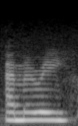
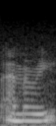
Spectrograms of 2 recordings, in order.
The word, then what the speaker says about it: Emery: So we went for Emery, Ariel.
